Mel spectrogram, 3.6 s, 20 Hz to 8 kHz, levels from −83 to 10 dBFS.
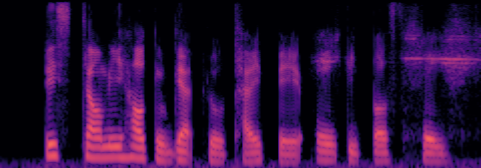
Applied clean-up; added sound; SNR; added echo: neural diffusion model UNIVERSE++.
